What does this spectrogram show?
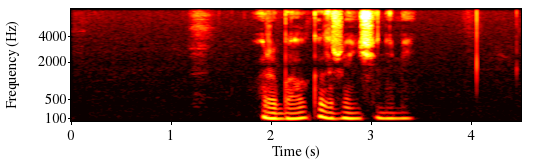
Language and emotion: Russian, neutral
